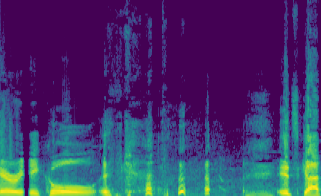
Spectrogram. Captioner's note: laughing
